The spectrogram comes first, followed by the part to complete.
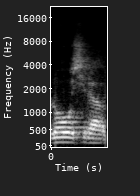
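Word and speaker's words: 老師: 일본 발음으로 로시라 그러는데 1000개를 맞추면 로시가 될 텐데 자기는 아직 500개 뵙기는 못해서 로시 자격은 못 따고 그냥 참선을 지도할 수 있는 자격만 받았다고.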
